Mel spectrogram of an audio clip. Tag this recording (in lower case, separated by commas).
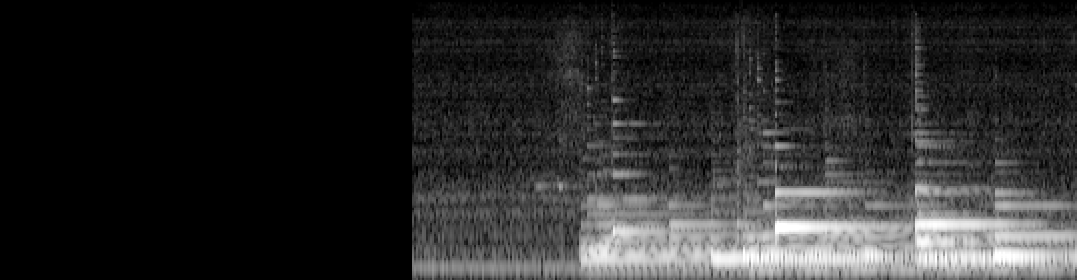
musical instrument, harp, playing harp, music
